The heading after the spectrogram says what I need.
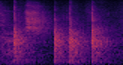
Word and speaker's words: tanh: It's pronounced tanh.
